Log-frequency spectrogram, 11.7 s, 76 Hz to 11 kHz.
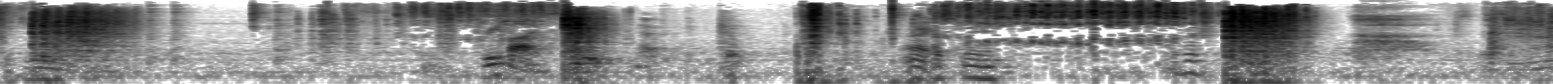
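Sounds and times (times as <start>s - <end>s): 
dice rattling and clattering across a hard surface: 0.0s - 1.2s, 1.9s - 4.8s, 6.0s - 9.9s, 11.2s - 11.6s
speech: 3.6s - 5.6s, 6.8s - 7.6s, 8.8s - 9.8s.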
